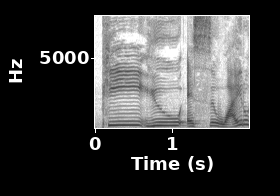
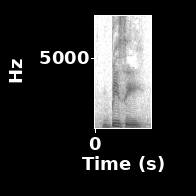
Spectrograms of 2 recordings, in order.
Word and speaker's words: busy: 그 대표적인 아이가 바쁘다라고 할 때 우리 스펠링은 B-U-S-Y로 쓰는데 U가 E로 발음되는 경우가 바로 대표적인 게 이겁니다. 자, 우리 그러면 B에다가 U, 근데 이번에는 E로 발음되니까 B. 좋아요? S-Y-Z. 좋습니다. 연결해 보도록 할게요. busy.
